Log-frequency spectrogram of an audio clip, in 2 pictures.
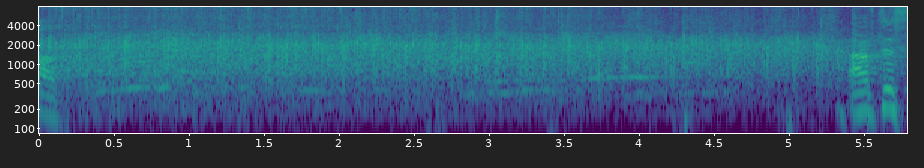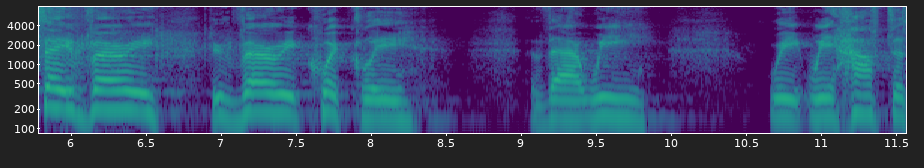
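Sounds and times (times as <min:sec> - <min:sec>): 
audience clapping: 0:00.0 - 0:07.5
speech: 0:05.4 - 0:08.4, 0:09.1 - 0:09.9, 0:10.7 - 0:11.5.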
